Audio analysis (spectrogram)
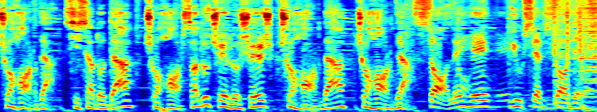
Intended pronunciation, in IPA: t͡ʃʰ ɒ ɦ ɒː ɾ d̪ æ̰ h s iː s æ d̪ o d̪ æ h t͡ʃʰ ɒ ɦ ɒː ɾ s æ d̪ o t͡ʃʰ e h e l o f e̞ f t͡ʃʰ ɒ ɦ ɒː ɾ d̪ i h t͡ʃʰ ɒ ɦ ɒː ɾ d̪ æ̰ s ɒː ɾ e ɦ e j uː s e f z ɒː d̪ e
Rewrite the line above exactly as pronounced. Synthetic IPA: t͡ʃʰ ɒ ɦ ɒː ɾ d̪ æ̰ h s iː s æ d̪ o d̪ æ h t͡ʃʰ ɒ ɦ ɒː ɾ s æ d̪ o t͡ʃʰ e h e l o ʃ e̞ ʃ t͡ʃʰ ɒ ɦ ɒː ɾ d̪ æ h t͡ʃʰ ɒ ɦ ɒː ɾ d̪ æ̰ s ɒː l e ɦ e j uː s e f z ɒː d̪ e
